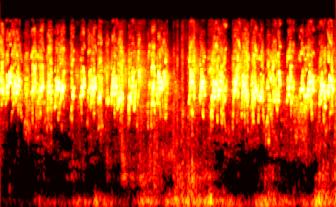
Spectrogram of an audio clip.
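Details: Forpus parrotlets, small hook-billed parrots, giving a dense stream of rapid, high, overlapping chirps and tweets with hardly a pause, several birds seemingly calling at once, over a faint low rumble.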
